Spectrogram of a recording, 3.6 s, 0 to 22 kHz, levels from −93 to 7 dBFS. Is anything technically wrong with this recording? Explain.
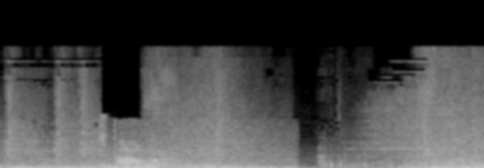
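Yes. Damaged data in a compressed stream breaks the audio twice, at 0.75 to 0.80 s and 2.19 to 2.25 s. Corrupted bytes make the decoder misread frames and resync, producing a brief chirp or squawk. A plain dropout would give silence instead.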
